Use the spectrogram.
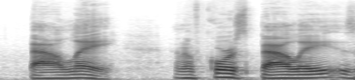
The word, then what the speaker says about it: ballet: e d e t now in french when we're speaking french t has an a sound a so let's look at the first word now we would pronounce this bal a ballet ballet and of course ballet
